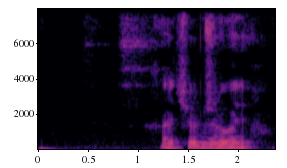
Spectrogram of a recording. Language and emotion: Russian, neutral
